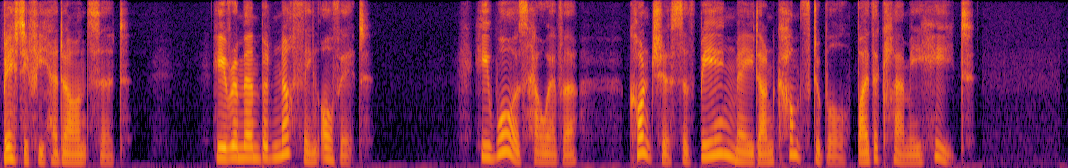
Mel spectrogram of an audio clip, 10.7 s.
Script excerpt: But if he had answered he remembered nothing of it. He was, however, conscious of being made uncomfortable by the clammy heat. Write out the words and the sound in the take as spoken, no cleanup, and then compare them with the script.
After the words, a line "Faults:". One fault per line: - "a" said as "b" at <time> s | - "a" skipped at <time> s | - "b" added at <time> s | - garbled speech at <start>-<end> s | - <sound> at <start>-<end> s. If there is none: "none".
Bit if he had answered he remembered nothing of it. He was, however, conscious of being made uncomfortable by the clammy heat.
Faults:
- "But" said as "Bit" at 0.0 s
